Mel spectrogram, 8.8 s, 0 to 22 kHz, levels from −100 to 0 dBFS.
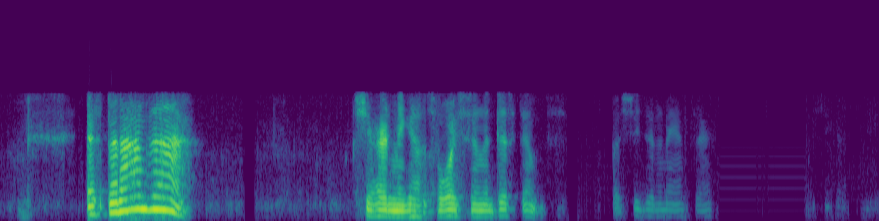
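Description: From start to finish the speech carries the sound of the G.729 codec, here the G.729A variant at 8 kbit/s, and the damage is plainly audible. The decoder rebuilds each 10 ms frame from a vocal tract filter, a pitch predictor and a few pulses, so the speech has a rough, slightly synthetic edge. On a spectrogram, nothing appears above 4 kHz, and the harmonics look smeared and grainy rather than cleanly ruled.

The first VoIP packet loss concealed by the speech codec comes at 0.84 to 0.86 s, where 20 ms is lost. Longer losses follow at 2.43 to 2.56 s (130 ms), 4.11 to 4.30 s (100 ms lost in short runs scattered over 160 ms, none longer than 30 ms) and 5.67 to 5.79 s (120 ms). In each gap the decoder keeps repeating its last pitch and filter at falling gain, so the speech turns into a buzzy tone or a coloured noise that fades. Because each frame builds on the one before, the speech sounds weak or distorted for a short while after each gap. 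On a spectrogram these spots show flat, evenly spaced harmonic stripes where the normal pitch movement stops, and the waveform thins into a repetitive pattern. The later gaps fall within the smooth fade-out, which begins around 4 s and reaches silence at 8.8 s.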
